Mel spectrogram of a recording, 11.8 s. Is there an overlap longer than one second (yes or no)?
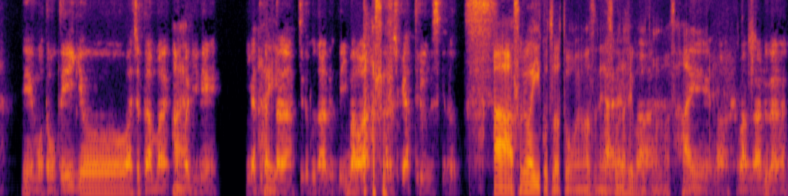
yes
